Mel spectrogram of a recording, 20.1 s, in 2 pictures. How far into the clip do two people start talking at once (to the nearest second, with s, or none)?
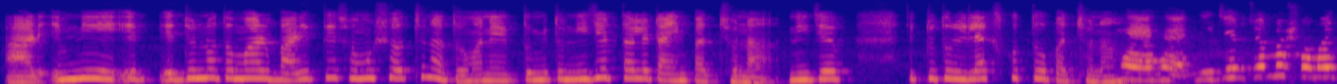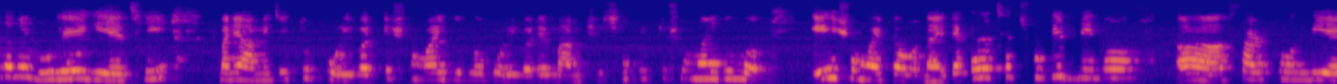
none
